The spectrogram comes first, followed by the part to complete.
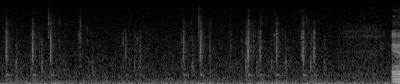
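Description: Typing on a computer keyboard: a string of separate, irregularly spaced keystrokes as a short phrase is typed into a text field.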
